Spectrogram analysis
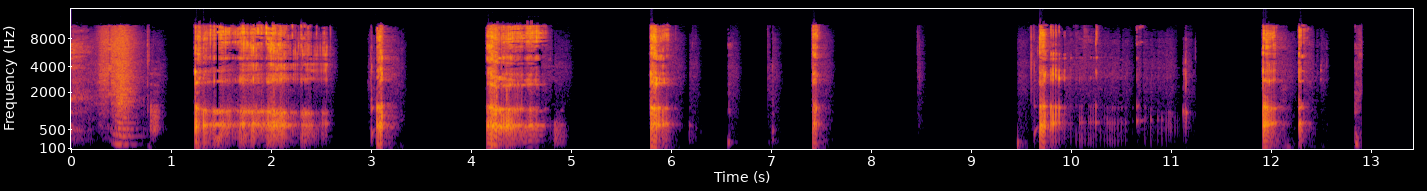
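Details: Royalty-free burp sound-effect compilation: a series of loud, low, croaking belches of varying length separated by silence; burping.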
